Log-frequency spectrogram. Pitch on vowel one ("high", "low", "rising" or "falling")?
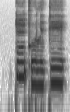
high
